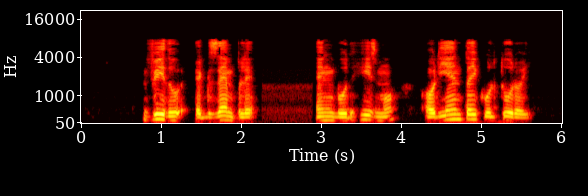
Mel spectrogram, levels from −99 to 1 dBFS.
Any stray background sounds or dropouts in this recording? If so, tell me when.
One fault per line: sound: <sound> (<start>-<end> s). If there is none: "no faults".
no faults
